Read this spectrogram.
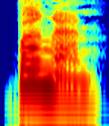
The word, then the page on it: pangan: Indonesian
